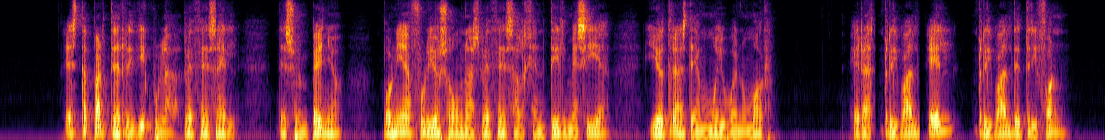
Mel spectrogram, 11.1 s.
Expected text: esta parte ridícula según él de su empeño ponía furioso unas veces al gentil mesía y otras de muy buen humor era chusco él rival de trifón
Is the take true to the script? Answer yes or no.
no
